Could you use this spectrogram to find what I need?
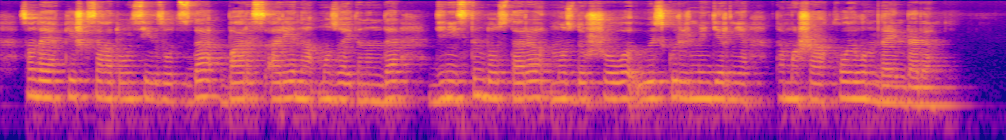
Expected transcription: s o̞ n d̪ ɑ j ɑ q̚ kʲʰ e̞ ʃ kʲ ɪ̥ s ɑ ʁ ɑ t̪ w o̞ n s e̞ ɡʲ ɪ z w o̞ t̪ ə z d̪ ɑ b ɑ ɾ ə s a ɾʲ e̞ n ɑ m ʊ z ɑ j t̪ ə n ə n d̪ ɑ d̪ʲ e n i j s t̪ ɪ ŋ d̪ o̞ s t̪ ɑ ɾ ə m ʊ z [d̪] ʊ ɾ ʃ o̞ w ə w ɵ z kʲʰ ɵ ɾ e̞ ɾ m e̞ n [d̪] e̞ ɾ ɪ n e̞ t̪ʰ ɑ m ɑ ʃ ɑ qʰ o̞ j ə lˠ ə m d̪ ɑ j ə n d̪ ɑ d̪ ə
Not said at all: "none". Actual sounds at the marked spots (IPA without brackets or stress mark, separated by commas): d̪, d̪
